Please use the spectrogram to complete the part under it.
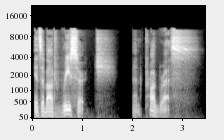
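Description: A man voicing an undead male lich wizard, speaking slowly in a hollow, scornful, condescending way. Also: very deep voice, huge pitch swings, vocal fry, breathy edge, no echo, heavily acted. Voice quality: hollow, slow and drawn-out. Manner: condescending, dryly mocking.

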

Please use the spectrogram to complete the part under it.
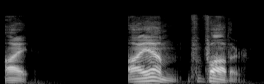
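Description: A man's voice: lowish voice, lively intonation, takes it slowly, fairly bright tone, dry recording, studio quality, full character voice. A man voicing a timid grown son who stammers and halts nervously in an audiobook. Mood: stammering. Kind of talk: audiobook character voice.

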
